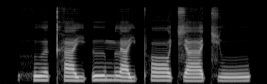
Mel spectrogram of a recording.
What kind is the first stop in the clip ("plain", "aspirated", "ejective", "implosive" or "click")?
aspirated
